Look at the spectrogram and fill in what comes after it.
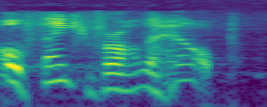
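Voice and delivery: heavily sarcastic, falsely grateful tone. Acting out a sarcastic reply after someone offers an unhelpful remark: imitating a sarcastic reply.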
